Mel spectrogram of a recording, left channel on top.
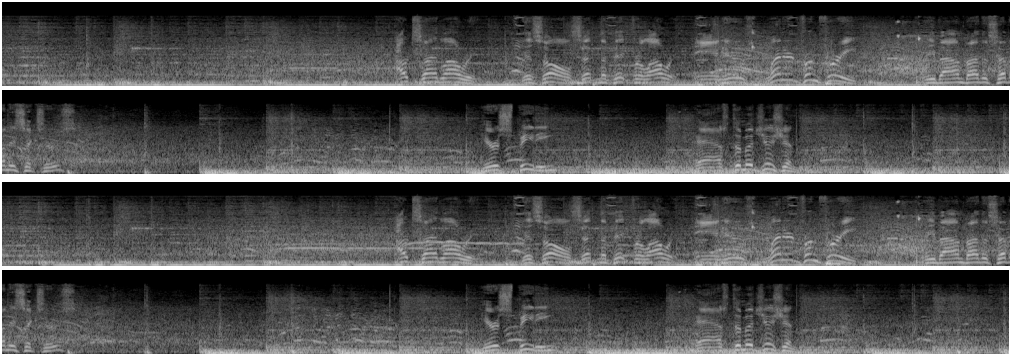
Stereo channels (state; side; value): normal; both; correlation 0.56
